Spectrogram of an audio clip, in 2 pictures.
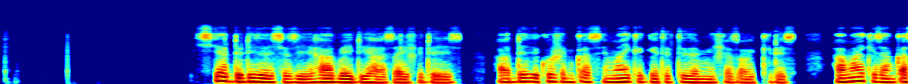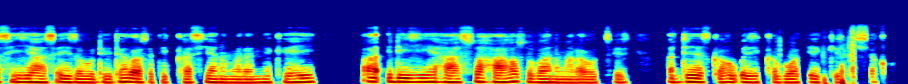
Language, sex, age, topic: Gamo, male, 18-24, government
